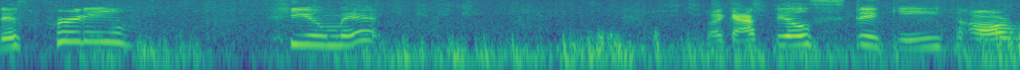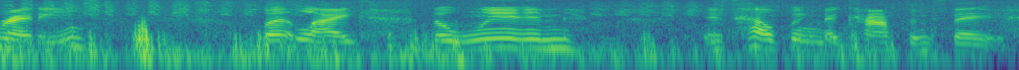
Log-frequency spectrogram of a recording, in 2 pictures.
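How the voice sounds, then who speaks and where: Vlogger, woman, slow unhurried talk, a bit breathless, outdoor phone audio with clear noise behind. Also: medium pitch. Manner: chatty, animated, says y'all. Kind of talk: casual vlog chat. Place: outdoors walking to the beach. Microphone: phone camera.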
